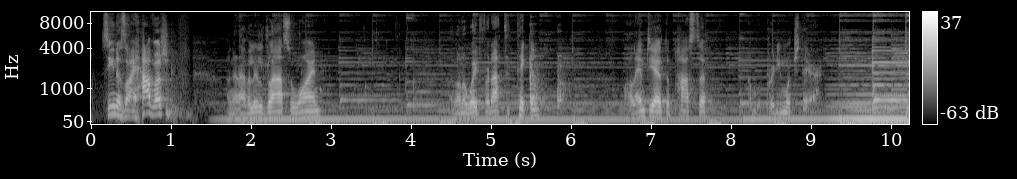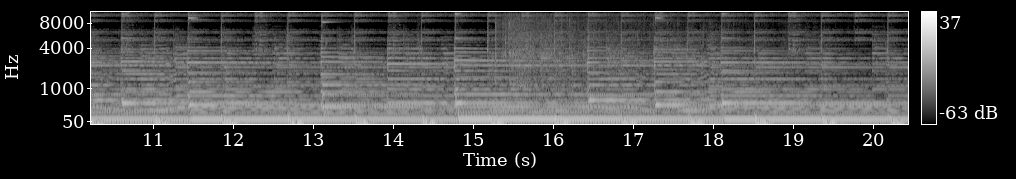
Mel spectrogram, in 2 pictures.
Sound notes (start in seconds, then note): 9.6 bright music; 15.2 water splashes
